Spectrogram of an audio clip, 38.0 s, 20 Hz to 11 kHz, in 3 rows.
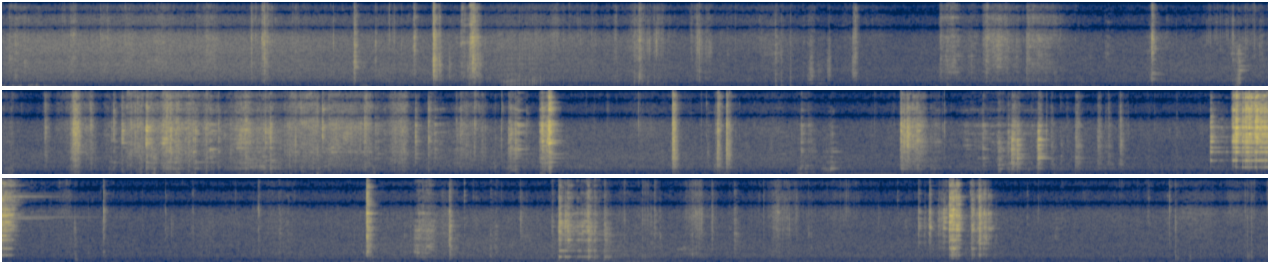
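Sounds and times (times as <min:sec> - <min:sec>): utensils clicking and scraping cookware: 0:13.2 - 0:18.3.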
